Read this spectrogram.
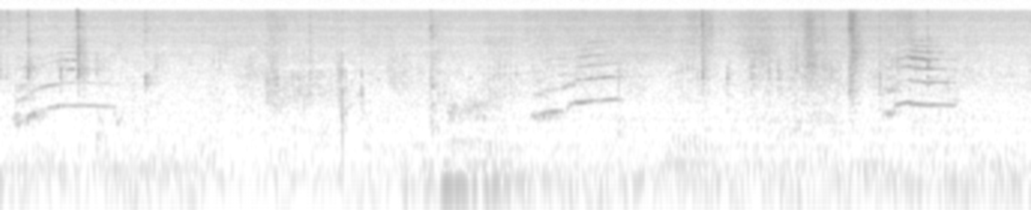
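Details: Domestic Shorthair cat awaiting adoption, calling with three drawn-out meows, the middle one sliding upward, over a steady low room hum with occasional taps.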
